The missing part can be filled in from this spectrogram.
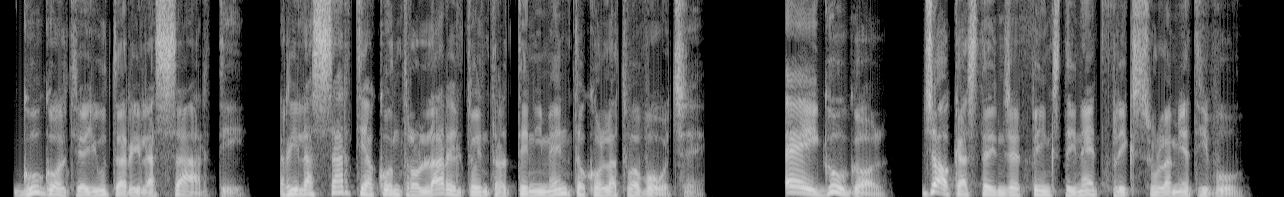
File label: ITA APP Voice Recognition; Google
